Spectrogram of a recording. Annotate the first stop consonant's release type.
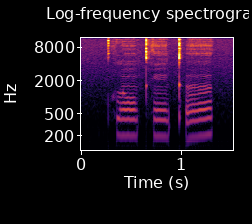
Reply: aspirated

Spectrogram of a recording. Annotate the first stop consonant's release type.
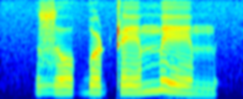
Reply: implosive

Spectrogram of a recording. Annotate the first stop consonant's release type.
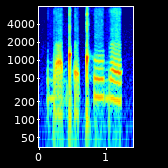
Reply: plain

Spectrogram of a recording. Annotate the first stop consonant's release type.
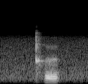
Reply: aspirated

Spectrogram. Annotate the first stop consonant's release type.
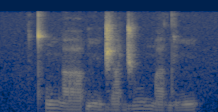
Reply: aspirated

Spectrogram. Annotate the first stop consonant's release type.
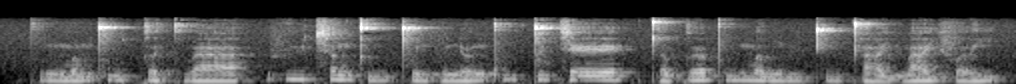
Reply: aspirated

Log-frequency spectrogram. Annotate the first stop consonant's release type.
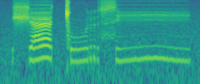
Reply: click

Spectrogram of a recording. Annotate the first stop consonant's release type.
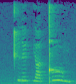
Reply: aspirated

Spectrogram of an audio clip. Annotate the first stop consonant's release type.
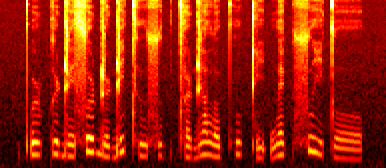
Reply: ejective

